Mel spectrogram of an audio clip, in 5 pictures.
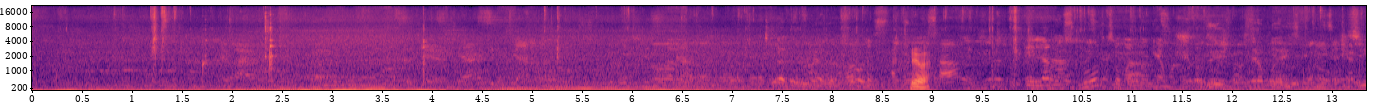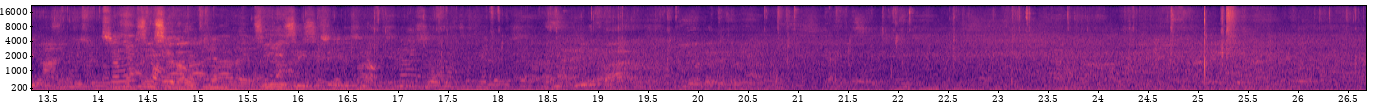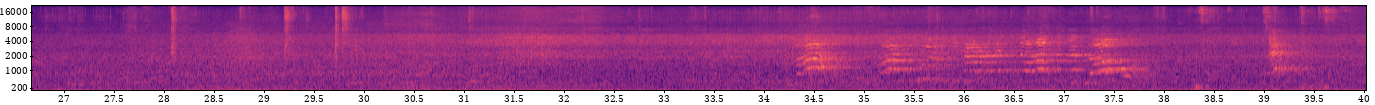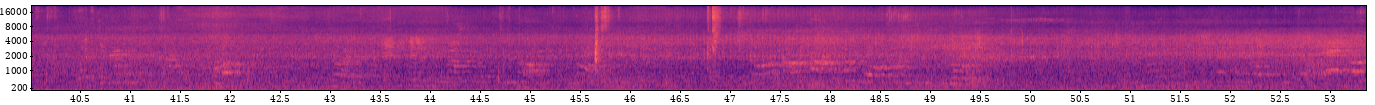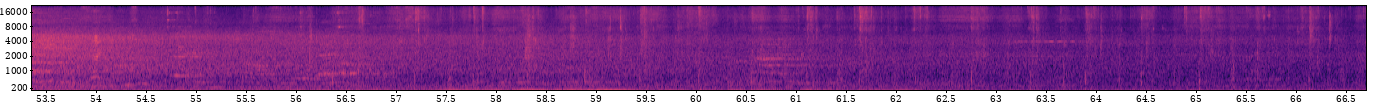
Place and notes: Ascolto il tuo cuore, città. I listen to your heart, city. Chapter V - Supermercato serale tre mesi dopo ai tempi del COVID19 Soundwalk
"Supermercato serale tre mesi dopo ai tempi del COVID19" Soundwalk
Chapter CVI of Ascolto il tuo cuore, città. I listen to your heart, city
Saturday, June 13th 2020. Walking with shopping in San Salvario district, Turin ninety-five days after (but day forty-one of Phase II and day twenty-ight of Phase IIB and day twenty-two of Phase IIC) of emergency disposition due to the epidemic of COVID19.
Start at 8:21 p.m. end at #:00 p.m. duration of recording ##'42''
The entire path is associated with a synchronized GPS track recorded in the (kml, gpx, kmz) files downloadable here:
Torino, Piemonte, Italia, 13 June 2020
